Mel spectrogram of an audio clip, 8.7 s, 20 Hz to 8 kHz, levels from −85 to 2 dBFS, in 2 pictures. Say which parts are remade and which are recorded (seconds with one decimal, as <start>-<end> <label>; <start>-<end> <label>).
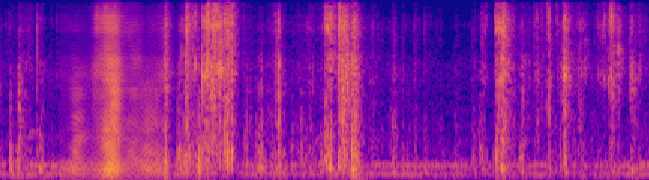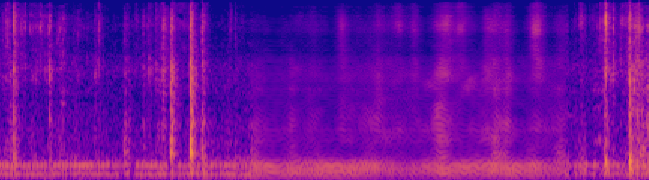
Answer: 0.0-0.4 recorded; 0.4-1.1 remade; 1.1-6.0 recorded; 6.0-8.1 remade; 8.1-8.7 recorded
